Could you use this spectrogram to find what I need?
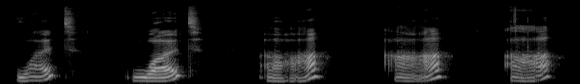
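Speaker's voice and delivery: "what" climbing from low to high pitch. Teaching the second tone using an English question, rising question intonation. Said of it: "you will start very low and move on to very high".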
